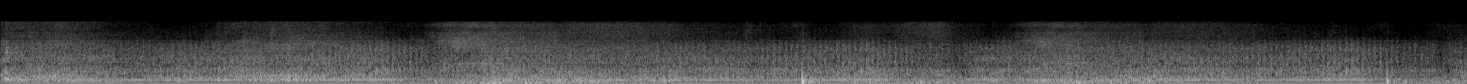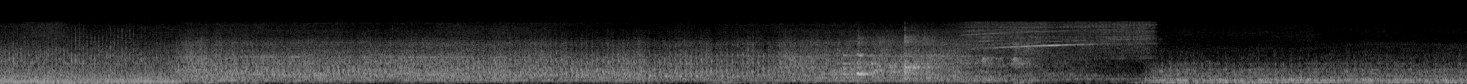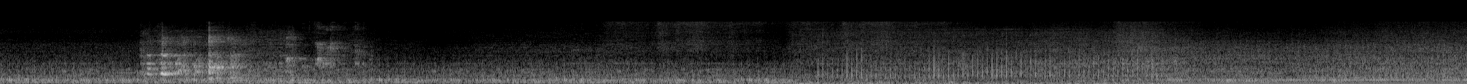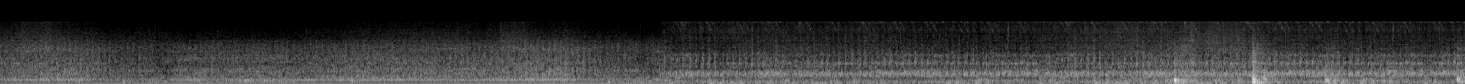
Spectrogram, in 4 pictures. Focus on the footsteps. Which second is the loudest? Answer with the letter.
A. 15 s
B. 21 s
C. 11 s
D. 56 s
D.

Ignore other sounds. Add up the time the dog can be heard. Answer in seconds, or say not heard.
4 s.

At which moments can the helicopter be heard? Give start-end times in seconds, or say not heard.
0.0-58.6.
